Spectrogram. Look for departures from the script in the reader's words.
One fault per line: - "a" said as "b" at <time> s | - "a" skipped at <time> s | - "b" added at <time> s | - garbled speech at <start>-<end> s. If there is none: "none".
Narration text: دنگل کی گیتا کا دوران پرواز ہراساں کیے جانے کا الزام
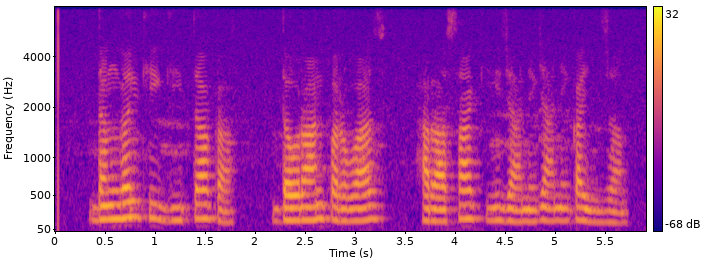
- "جانے" added at 4.8 s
